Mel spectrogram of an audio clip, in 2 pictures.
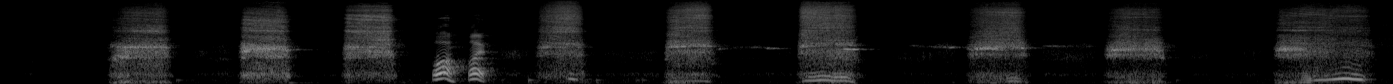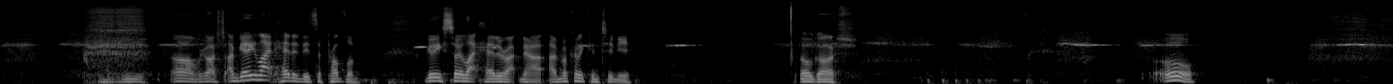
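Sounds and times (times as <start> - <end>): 
failed attempt to whistle: 1.1 - 1.8, 2.4 - 4.1, 5.4 - 6.0, 6.6 - 11.8, 12.8 - 16.2, 17.9 - 18.5, 20.6 - 21.1, 22.6 - 26.0, 27.0 - 27.8
speech: 4.3 - 5.5, 16.1 - 20.4, 21.9 - 22.6, 25.6 - 26.0.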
